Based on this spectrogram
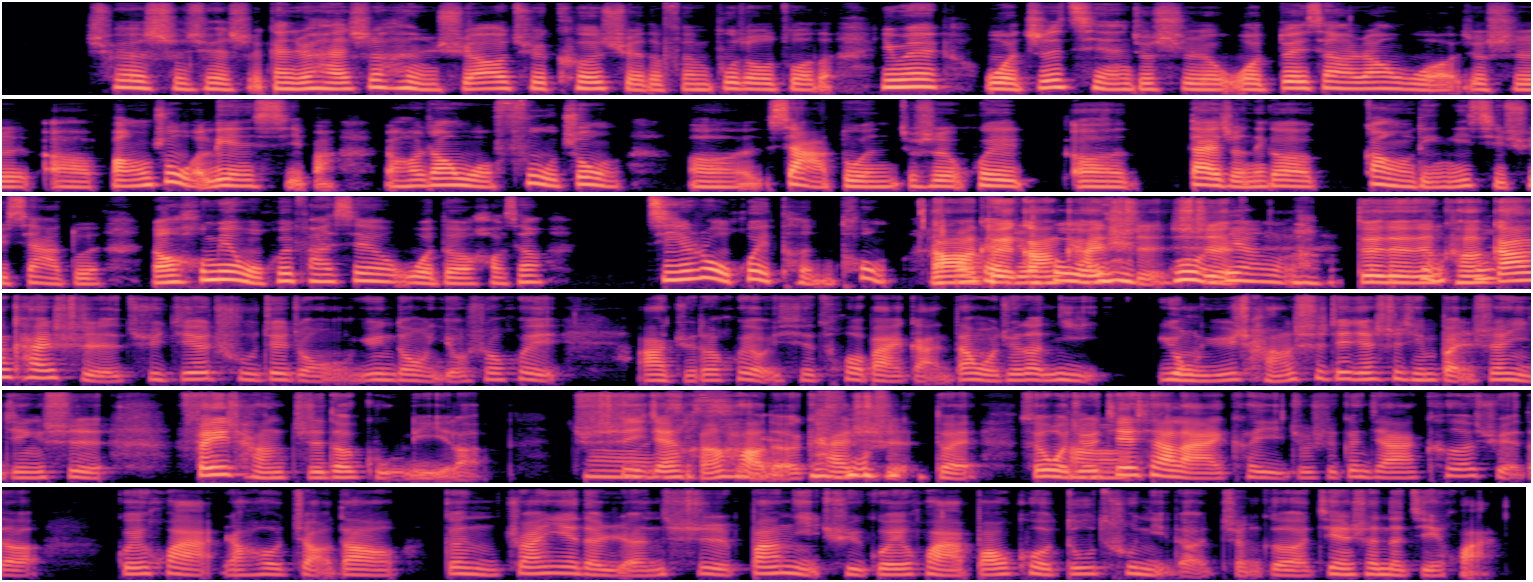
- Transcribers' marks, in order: laughing while speaking: "会有一点过量了"; laugh; laugh
- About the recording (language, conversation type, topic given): Chinese, advice, 你为什么难以坚持锻炼？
